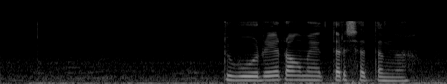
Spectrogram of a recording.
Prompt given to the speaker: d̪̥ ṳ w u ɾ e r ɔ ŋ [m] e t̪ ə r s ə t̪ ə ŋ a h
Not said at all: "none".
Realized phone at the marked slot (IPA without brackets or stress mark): m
